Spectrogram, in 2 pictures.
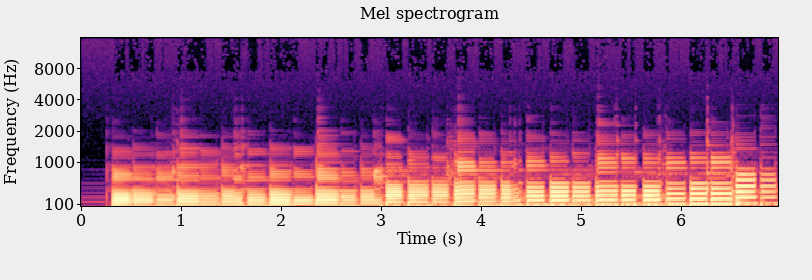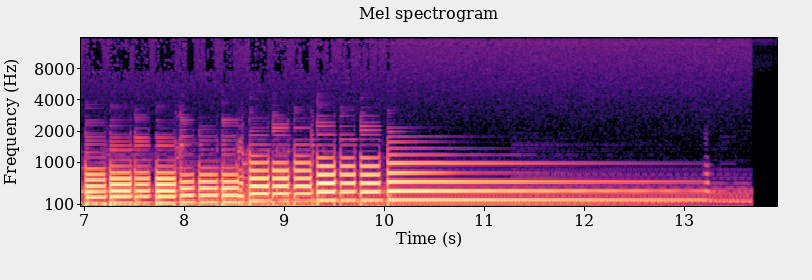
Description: ponte chiuso

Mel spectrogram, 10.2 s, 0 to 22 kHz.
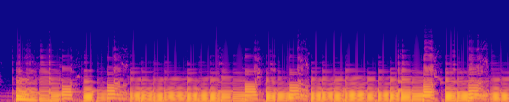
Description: jba54 ponte dita aperto

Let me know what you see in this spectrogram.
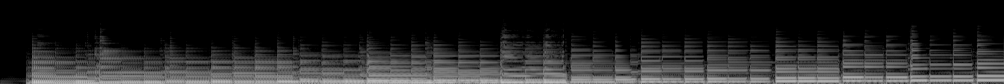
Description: jbneo4 manico plettro aperto

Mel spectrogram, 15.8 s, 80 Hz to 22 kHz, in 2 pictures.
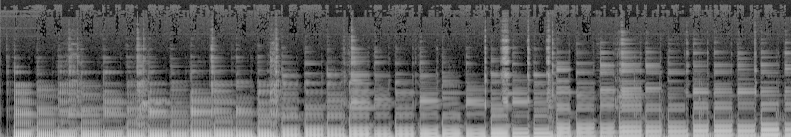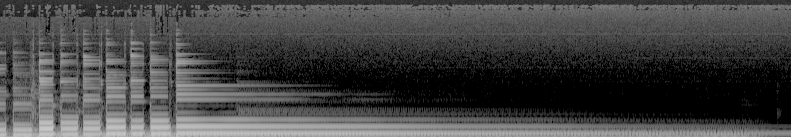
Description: jbneo4 entrambi dita aperto

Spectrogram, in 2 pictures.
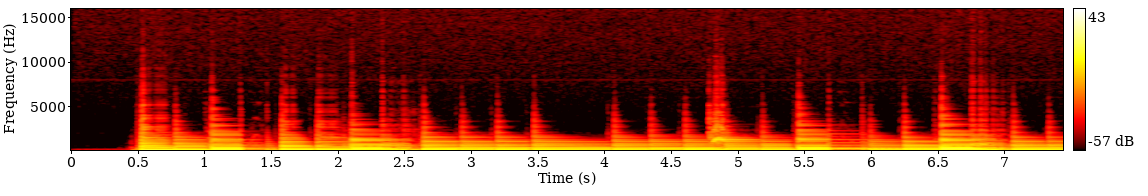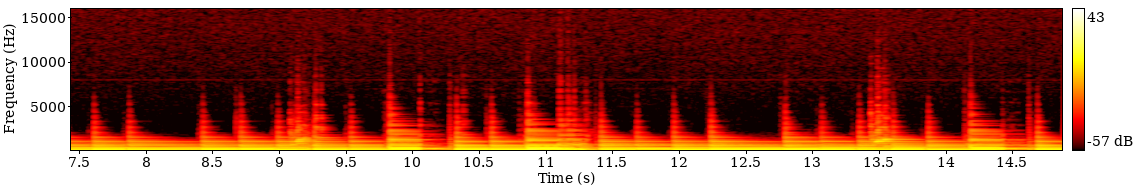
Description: Plettro tono aperto

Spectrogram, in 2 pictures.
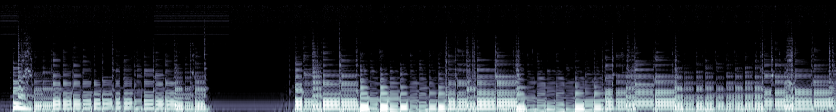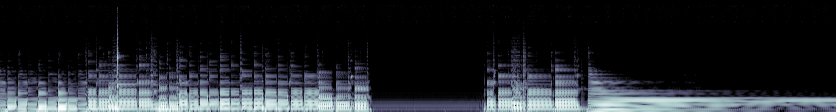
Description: manico dita aperto

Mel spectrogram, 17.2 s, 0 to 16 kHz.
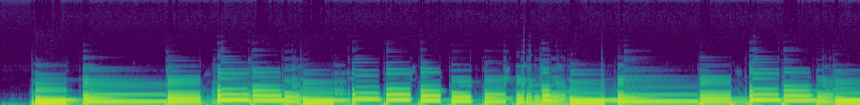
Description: pba 54 dita tono chiuso

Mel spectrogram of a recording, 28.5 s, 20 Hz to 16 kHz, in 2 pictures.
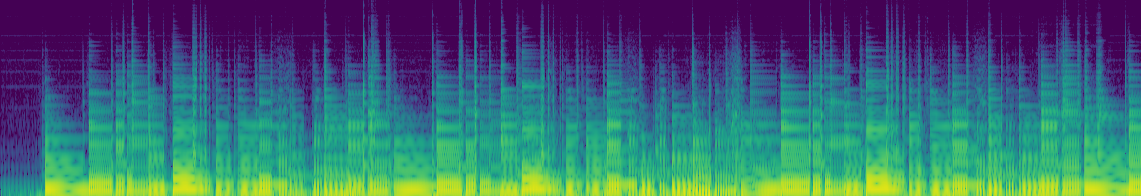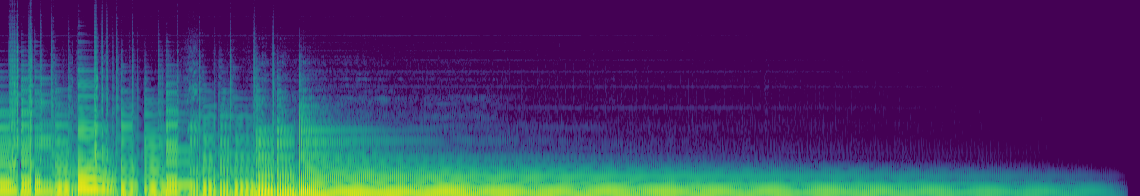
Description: Manico dita aperto; JBA54 VS 60s

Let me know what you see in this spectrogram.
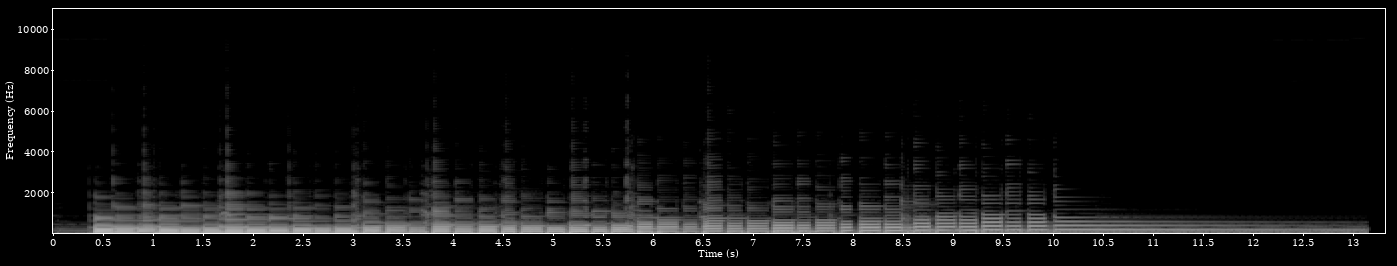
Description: jbneo4 ponte dita aperto

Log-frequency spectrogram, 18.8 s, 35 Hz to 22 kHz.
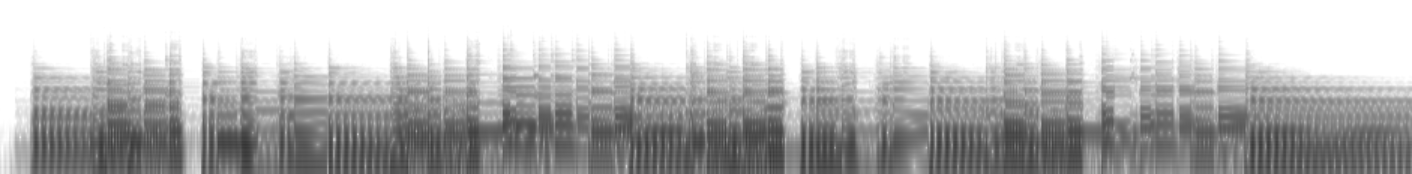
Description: plettro tono aperto; pba5495

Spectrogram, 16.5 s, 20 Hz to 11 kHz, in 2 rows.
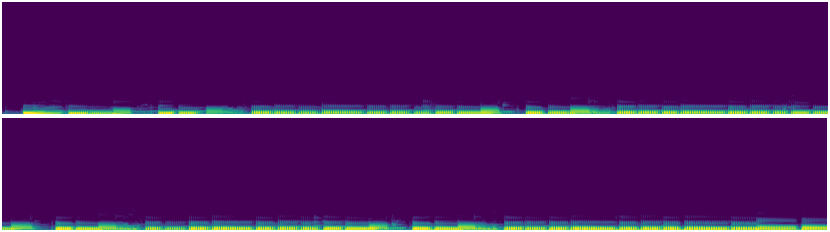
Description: jba54 ponte dita chiuso

